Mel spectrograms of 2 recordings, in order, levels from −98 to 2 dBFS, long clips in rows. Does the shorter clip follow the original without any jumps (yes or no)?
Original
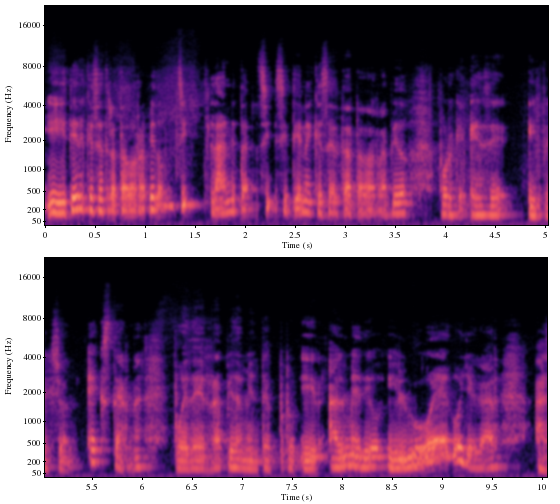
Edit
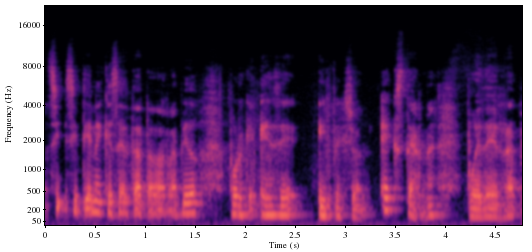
yes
